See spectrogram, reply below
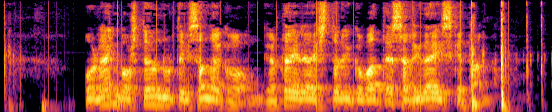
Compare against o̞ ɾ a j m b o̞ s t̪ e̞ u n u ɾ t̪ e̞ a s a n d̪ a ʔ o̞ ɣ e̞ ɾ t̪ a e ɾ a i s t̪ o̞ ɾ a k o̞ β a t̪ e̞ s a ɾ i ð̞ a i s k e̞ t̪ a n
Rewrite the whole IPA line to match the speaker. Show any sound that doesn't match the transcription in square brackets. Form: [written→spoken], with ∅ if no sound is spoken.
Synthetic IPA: o̞ ɾ a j m b o̞ s t̪ e̞ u n u ɾ t̪ e̞ [a→i] s a n d̪ a [ʔ→k] o̞ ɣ e̞ ɾ t̪ a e ɾ a i s t̪ o̞ ɾ [a→i] k o̞ β a t̪ e̞ s a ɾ i ð̞ a i s k e̞ t̪ a n

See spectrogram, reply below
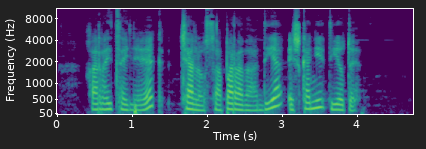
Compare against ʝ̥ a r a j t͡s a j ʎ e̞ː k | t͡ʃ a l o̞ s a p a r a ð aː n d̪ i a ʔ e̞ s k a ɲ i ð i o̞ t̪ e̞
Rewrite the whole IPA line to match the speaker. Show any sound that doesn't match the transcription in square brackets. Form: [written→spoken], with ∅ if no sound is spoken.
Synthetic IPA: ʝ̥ a r a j t͡s a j ʎ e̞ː k | t͡ʃ a l o̞ s a p a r a ð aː n d̪ i a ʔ e̞ s k a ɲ i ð i o̞ t̪ e̞

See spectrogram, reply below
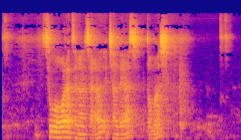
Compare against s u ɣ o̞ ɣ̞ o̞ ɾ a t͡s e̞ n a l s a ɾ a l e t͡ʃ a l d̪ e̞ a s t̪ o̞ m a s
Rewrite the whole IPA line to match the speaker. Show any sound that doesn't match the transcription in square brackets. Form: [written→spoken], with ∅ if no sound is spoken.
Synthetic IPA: s u ɣ o̞ ɣ̞ o̞ ɾ a t͡s e̞ n a l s a ɾ a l e t͡ʃ a l d̪ e̞ a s t̪ o̞ m a s

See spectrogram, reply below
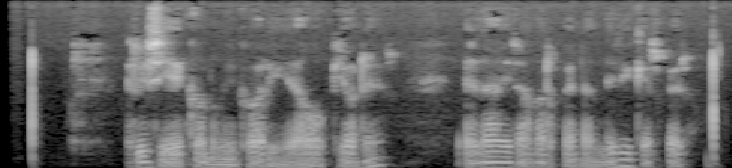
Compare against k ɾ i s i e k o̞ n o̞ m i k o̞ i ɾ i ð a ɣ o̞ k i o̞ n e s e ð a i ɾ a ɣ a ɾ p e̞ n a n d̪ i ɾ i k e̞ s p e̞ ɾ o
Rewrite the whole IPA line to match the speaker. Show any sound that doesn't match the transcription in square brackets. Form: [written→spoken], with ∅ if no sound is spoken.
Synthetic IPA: k ɾ i s i e k o̞ n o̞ m i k o̞ [i→a] ɾ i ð a ɣ o̞ k i o̞ n e s e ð a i ɾ a ɣ a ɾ p e̞ n a n d̪ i ɾ i k e̞ s p e̞ ɾ o

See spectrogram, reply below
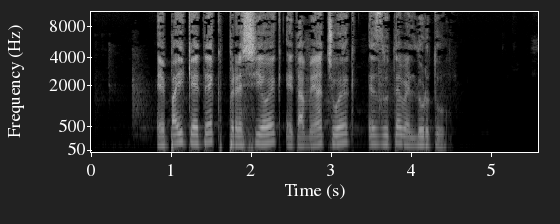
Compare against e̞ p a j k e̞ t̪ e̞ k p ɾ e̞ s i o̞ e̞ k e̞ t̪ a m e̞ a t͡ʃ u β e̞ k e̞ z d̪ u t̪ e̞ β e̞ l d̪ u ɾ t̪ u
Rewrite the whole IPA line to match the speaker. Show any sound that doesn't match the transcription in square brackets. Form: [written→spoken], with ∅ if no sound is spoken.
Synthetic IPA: e̞ p a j k e̞ t̪ e̞ k p ɾ e̞ s i o̞ e̞ k e̞ t̪ a m e̞ a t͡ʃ u [β→∅] e̞ k e̞ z d̪ u t̪ e̞ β e̞ l d̪ u ɾ t̪ u

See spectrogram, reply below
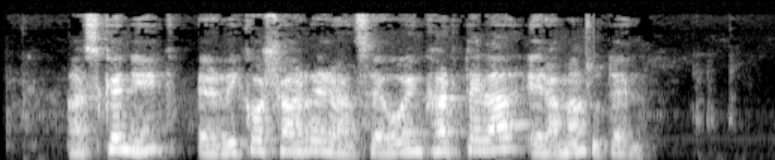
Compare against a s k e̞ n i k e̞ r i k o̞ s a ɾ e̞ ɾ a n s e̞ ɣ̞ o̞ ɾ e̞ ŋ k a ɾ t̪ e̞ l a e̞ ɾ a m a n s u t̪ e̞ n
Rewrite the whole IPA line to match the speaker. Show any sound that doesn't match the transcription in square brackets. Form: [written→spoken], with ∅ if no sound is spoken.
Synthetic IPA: a s k e̞ n i k e̞ r i k o̞ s a [ɾ→r] e̞ ɾ a n s e̞ ɣ̞ o̞ [ɾ→∅] e̞ ŋ k a ɾ t̪ e̞ l a e̞ ɾ a m a n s u t̪ e̞ n

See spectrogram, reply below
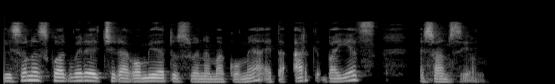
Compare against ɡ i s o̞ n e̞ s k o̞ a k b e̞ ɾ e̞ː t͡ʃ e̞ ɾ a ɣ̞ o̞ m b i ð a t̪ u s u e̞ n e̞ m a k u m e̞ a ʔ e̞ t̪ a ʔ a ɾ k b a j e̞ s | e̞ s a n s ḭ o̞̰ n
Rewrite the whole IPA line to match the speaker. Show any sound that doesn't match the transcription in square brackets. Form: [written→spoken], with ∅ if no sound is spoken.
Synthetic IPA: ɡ i s o̞ n e̞ s k o̞ a k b e̞ ɾ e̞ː t͡ʃ e̞ ɾ a ɣ̞ o̞ m b i ð a t̪ u s u e̞ n e̞ m a k u m e̞ a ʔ e̞ t̪ a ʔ a ɾ k b a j e̞ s | e̞ s a n s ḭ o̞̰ n

